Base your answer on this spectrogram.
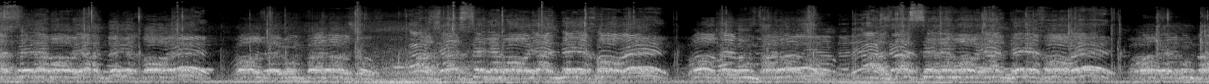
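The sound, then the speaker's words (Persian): Many protesters chant slogans together against government officials and the state broadcaster at the city prayer ground in Kazerun. The loud, rhythmic massed shouting continues steadily throughout. “معترضان پرشمار در مصلای شهر شعارهای علیه مقامهای حکومتی در کازرون و صدا و سیما سر دادند.”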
